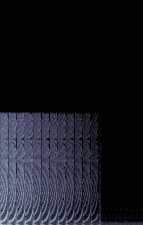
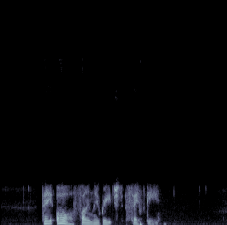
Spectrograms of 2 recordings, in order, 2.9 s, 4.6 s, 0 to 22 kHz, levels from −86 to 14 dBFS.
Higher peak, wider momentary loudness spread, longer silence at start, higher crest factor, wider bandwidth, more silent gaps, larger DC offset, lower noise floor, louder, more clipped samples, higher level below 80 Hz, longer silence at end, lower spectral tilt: first, 0 dBFS vs -4 dBFS; first, 23 LU vs 13 LU; second, 0 s vs 0.85 s; about the same, 20 dB vs 22 dB; first, 11.5 kHz vs 4.3 kHz; neither; neither; second, -63 dBFS vs -70 dBFS; first, -20 LUFS vs -23 LUFS; neither; first, -32 dBFS vs -46 dBFS; second, 1.05 s vs 1.25 s; second, -3 dB/octave vs -10 dB/octave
